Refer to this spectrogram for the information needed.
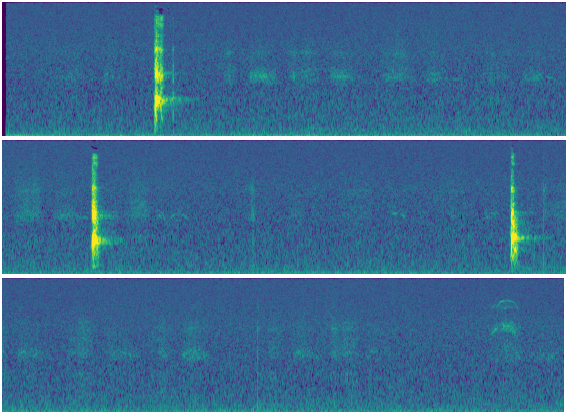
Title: Hiccups :(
